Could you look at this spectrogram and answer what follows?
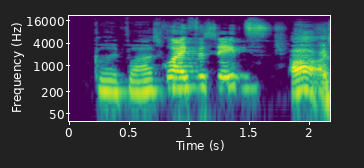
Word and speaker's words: glyphosate: I've got in my notes that your vineyard is free of glyophates. H glyphosate.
